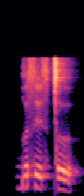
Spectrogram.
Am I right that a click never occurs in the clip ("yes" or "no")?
no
